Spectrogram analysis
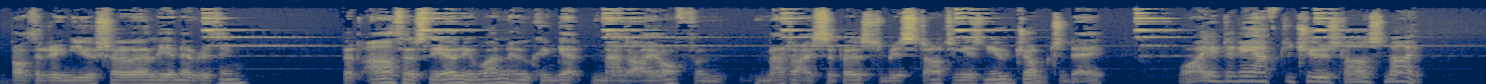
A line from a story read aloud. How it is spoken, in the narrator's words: said, more calmly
